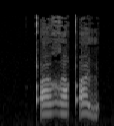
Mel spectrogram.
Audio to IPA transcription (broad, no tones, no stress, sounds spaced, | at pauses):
qʼ ʏ ʁ ə qʼ ʏ l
